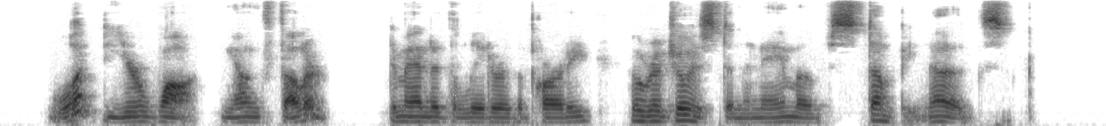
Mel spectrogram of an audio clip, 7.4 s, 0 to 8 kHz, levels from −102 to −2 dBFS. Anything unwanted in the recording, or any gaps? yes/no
no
